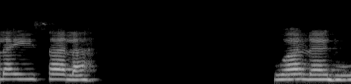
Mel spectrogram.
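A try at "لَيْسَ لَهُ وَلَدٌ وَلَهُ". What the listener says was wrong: Ini bu- bukan ini tandanya mat tabi'i ya. Tanda bacaan mat jadi dibaca panjang bukan waqaf. Salahu waladu walahu.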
